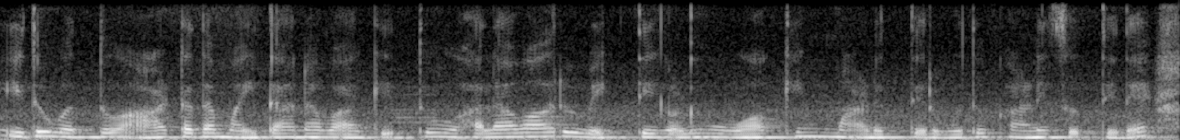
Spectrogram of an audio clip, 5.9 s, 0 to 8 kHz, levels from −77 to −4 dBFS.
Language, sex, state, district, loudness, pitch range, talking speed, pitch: Kannada, female, Karnataka, Shimoga, -15 LUFS, 185-215 Hz, 100 wpm, 195 Hz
